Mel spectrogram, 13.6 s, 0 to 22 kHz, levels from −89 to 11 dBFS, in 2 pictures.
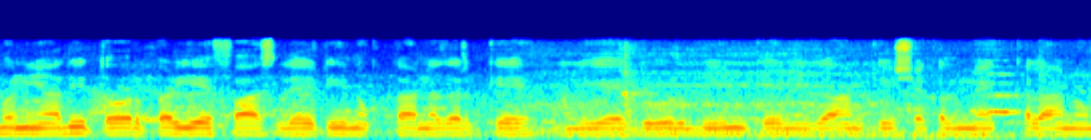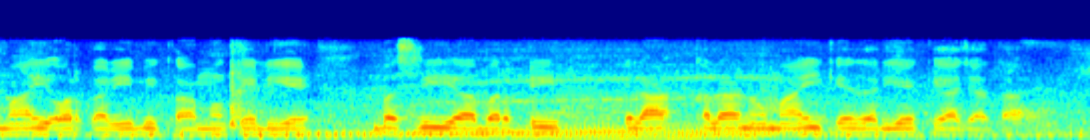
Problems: constant background noise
